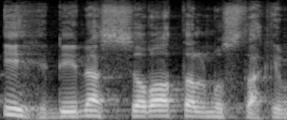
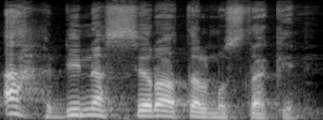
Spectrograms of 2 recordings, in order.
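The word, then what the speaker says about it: اهدنا الصراط المستقيم: Contoh umpamanya kita baca ihdinasiratal mustaqim kan begitu. Kita baca ahdinasiratal mustaqim. Harusnya dikasr kita fathah pula tuh. Harusnya ihdinasiratal kita katakan ahdinasiratal. Itu kan beda artinya.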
